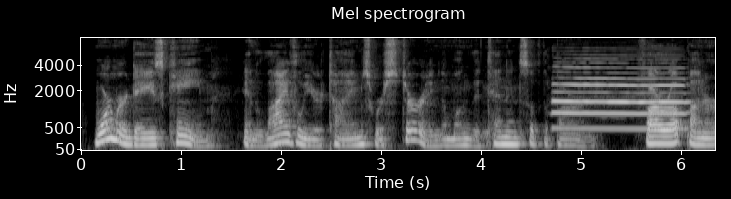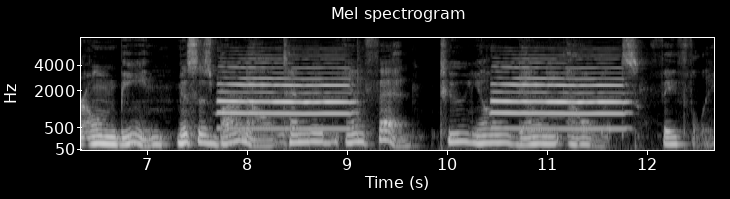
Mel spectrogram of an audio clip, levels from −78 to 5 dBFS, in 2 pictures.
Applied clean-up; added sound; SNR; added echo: none; Wind instrument, woodwind instrument; -2 dB; none.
